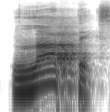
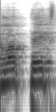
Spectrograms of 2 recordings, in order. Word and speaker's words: látex: É látex ou é latex? Látex. É látex que fala, não é latex, não, tá?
